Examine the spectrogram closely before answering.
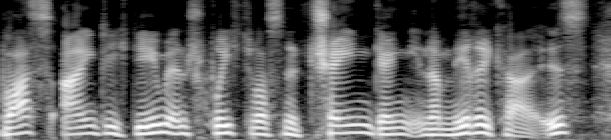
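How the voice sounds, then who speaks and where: Speaking at a moderate pace in a normal speaking voice, a man uses a fairly high pitch with ordinary pitch variation. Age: 60s. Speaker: sound engineer, foley artist. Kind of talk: tutorial. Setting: studio. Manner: casual, with fillers.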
